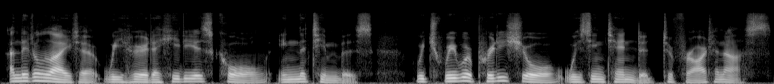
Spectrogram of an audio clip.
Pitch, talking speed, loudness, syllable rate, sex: 115 Hz, 165 wpm, -19 LUFS, 4.3 syllables/s, female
